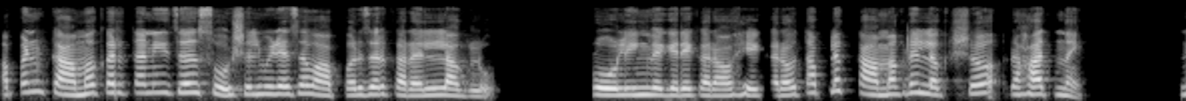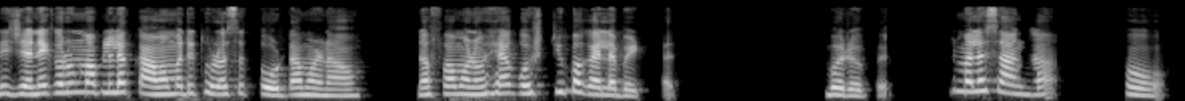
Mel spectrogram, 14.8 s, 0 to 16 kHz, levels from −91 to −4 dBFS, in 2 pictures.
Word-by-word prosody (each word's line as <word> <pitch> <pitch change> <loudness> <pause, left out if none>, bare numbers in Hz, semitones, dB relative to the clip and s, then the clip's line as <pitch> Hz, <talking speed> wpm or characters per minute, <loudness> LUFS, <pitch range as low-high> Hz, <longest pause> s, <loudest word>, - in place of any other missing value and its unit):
आपण 340 +8 -4
कामं 270 +1 +4
करताना 325 +1 0
जर 330 +1 +3
सोशल 270 -2 0
मीडियाचा 275 +1 +1
वापर 235 -1 0
जर 260 +1 +2
करायला 235 0 +1
लागलो, 215 -4 0 0.6
ट्रोलिंग 250 0 +4
वगैरे 235 -1 +2
करावं, 225 -1 0
हे 235 -3 0
करावं 230 +2 0
तर - - -3
आपल्या 370 +5 -3
कामाकडे 270 +4 +1
लक्ष 260 +3 -2 0.2
राहत 270 0 +2
नाही 230 -2 -4 0.6
आणि 290 - -4
जेणेकरून 295 +5 +3
मग 340 - +2
आपल्याला 335 +1 +3
कामामध्ये 285 +1 +2
थोडासा 280 -1 -1
तोटा 250 -1 +1
म्हणा, 225 -3 -2 0.4
नफा 260 +2 -1
म्हणा 270 -1 0
ह्या 305 -1 +1
गोष्टी 305 +3 -3
बघायला 265 -9 +3
भेटतात 210 -2 -8 1.0
बरोबर 220 -5 -3
तर 385 - -20
मला 370 +1 +4
सांगा 295 -9 0 0.5
हो. 240 -3 -4
265 Hz, 160 wpm, -23 LUFS, 240-300 Hz, 1.0 s, कामं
